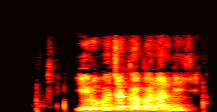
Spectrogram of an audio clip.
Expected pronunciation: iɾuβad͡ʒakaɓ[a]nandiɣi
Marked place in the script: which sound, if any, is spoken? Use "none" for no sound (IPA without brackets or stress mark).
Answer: a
